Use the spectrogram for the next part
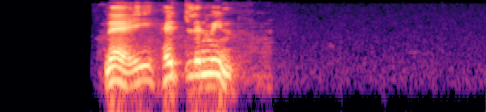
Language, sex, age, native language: Icelandic, male, 60-69, Icelandic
